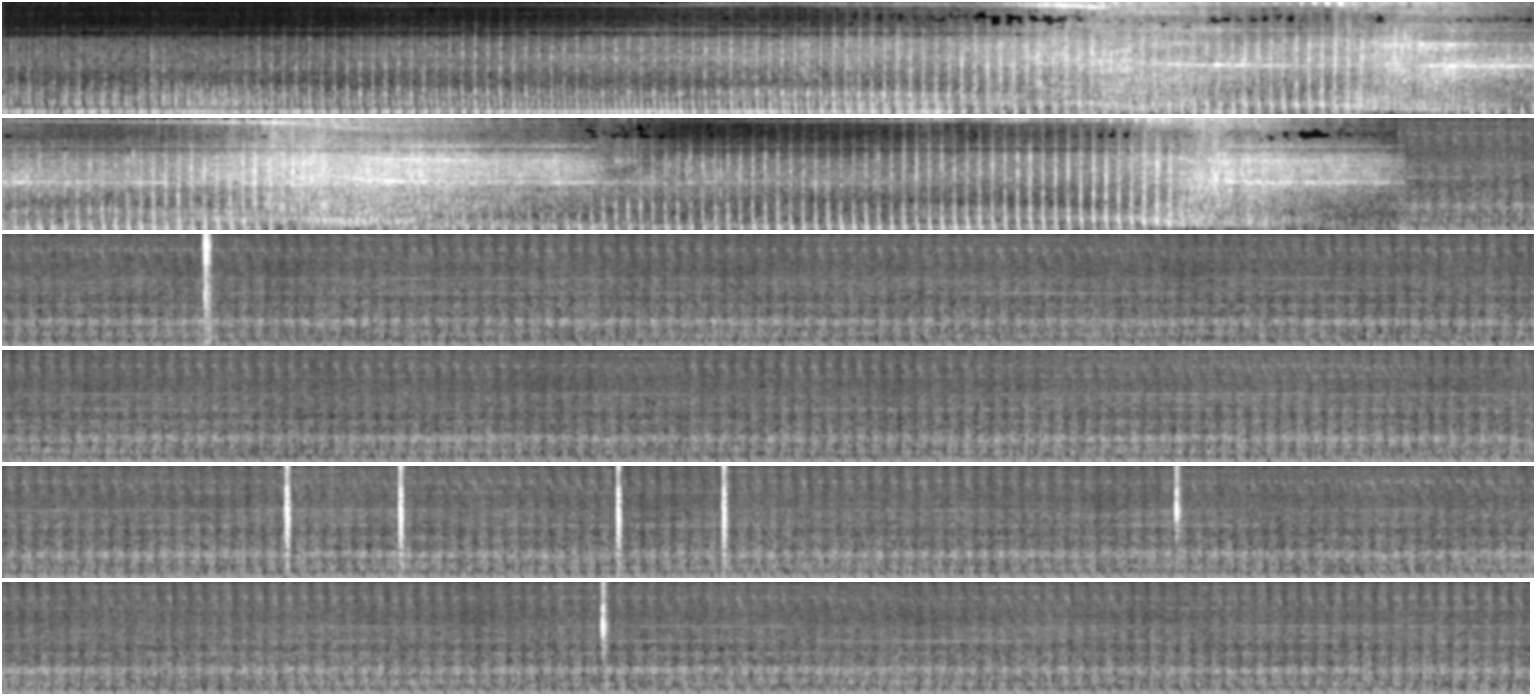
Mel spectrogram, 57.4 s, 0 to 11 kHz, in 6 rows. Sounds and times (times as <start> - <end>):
Heavy engine (low frequency): 0.0 - 57.4
Vehicle: 15.3 - 18.4.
